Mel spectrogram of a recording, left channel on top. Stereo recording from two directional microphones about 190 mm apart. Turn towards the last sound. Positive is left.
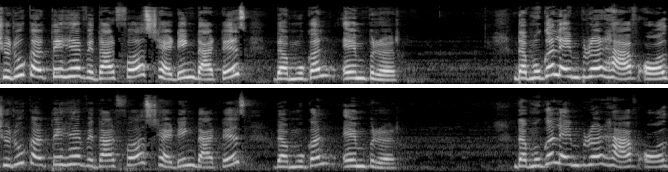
turn(degrees=25)  # may be behind; listen again after turning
